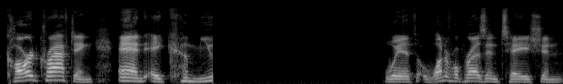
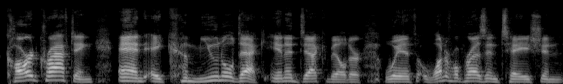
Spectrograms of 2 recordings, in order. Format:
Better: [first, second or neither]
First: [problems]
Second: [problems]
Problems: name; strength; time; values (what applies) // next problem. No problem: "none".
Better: second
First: audio cutting out; at 2 s for 1.5 s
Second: none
